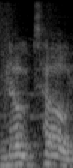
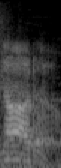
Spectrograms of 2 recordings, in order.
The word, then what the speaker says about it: Noto: It's Noto, not Nato. Okay, I've been saying it wrong.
